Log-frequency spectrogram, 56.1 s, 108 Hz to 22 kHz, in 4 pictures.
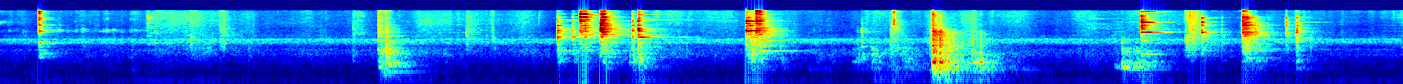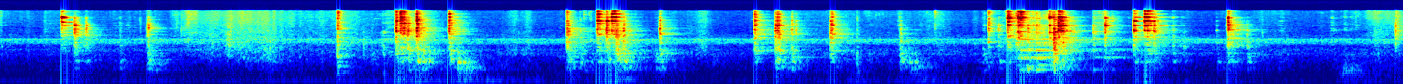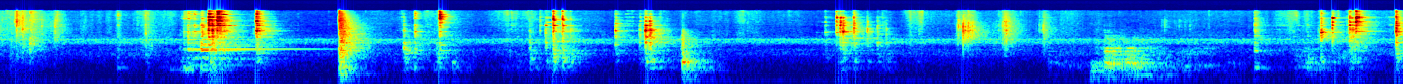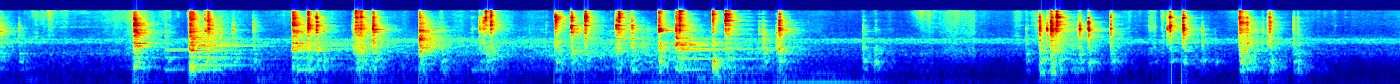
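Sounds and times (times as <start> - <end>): metal tools clinking: 5.6 - 6.9, 7.5 - 8.0, 11.4 - 13.2, 43.4 - 50.9.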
